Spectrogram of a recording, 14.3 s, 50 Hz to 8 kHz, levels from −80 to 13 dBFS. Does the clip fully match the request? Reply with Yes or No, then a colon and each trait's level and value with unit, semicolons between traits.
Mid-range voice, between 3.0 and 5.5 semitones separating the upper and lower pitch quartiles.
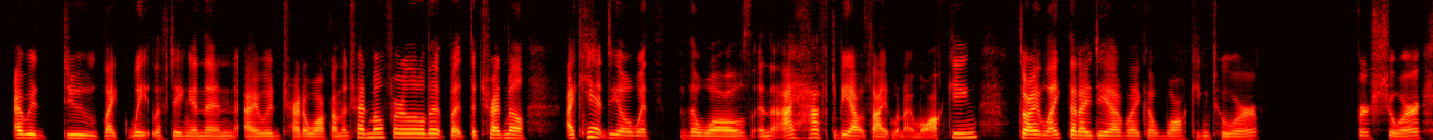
Yes: medium, 170 Hz; average, 4.0 semitones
